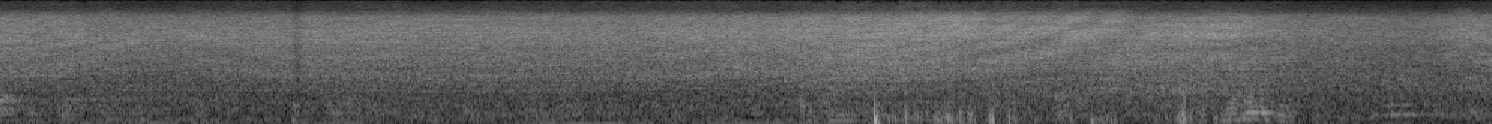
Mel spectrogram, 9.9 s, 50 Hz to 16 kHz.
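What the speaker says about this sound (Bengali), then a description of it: "একটা সিটি পড়লো, এই নিয়ে 2টো সিটি পড়লো, এই 3 নম্বর সিটি পড়লো" A pressure cooker cooking country chicken curry vents steam through its whistle, a loud, continuous close hiss lasting throughout, with a few faint kitchen clatters underneath.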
